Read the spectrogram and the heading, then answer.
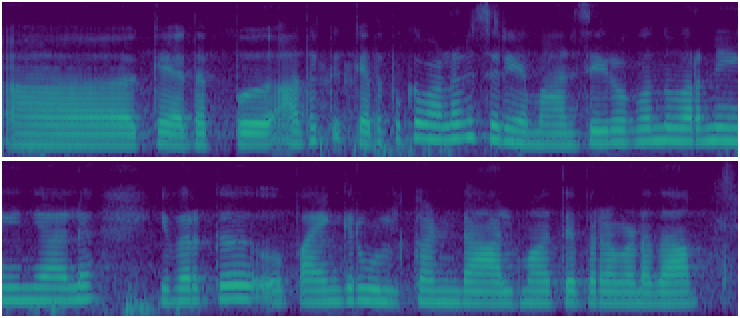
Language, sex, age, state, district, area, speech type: Malayalam, female, 18-30, Kerala, Kottayam, rural, spontaneous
